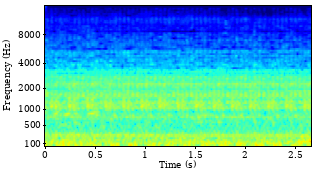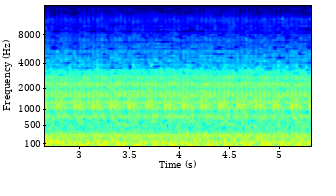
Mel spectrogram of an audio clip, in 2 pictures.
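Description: Heavy tractor and loader engines idle steadily nearby, a constant low drone without changes in pitch or pauses.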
